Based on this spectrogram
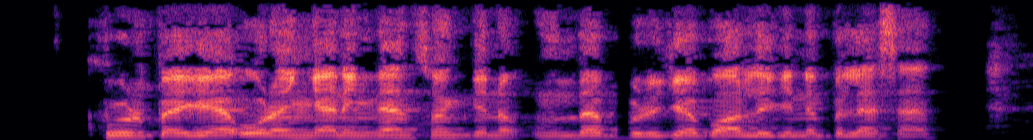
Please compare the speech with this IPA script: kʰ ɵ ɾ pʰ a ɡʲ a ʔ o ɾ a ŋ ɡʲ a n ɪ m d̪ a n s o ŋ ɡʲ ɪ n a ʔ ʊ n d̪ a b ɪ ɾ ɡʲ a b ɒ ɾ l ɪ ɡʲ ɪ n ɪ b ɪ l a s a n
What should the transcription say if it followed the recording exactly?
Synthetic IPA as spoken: kʰ ɵ ɾ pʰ a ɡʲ a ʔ o ɾ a ŋ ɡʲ a n ɪ ŋ d̪ a n s o ŋ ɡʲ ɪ n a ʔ ʊ n d̪ a b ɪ ɾ ɡʲ a b ɒ ɾ l ɪ ɡʲ ɪ n ɪ b ɪ l a s a n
